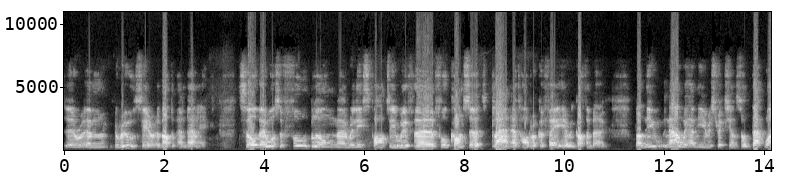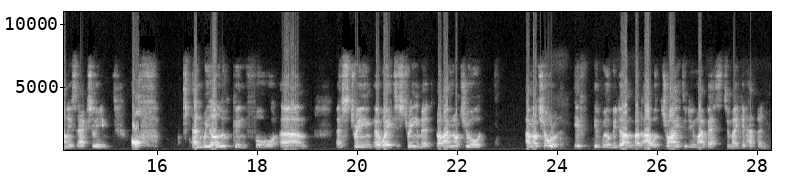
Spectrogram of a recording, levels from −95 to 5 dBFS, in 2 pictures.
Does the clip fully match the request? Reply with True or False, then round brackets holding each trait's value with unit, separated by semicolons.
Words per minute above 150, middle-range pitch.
True (165 wpm; 150 Hz)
